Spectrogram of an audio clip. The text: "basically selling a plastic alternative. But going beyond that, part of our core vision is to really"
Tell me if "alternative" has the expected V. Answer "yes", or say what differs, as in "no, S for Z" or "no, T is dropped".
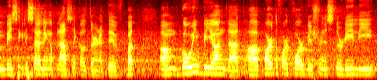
yes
